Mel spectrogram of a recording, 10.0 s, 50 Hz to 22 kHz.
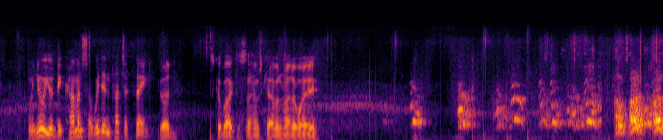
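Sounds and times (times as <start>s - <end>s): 
speech: 0.4s - 4.9s
sled dogs barking and whimpering: 5.8s - 9.9s.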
